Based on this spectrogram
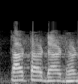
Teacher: ನಾಲಿಗೆ ಮಡಚಿನಿಂದ ಮೂರ್ಧನ್ಯ ಅಂತ ಆಗುವಂಥದ್ದು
